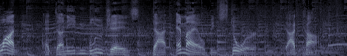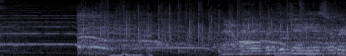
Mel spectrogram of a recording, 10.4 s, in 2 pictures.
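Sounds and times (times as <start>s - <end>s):
speech: 0.0s - 5.0s, 8.5s - 10.3s
Wednesday night ballpark crowd ambience at TD Ballpark: 6.8s - 10.3s.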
